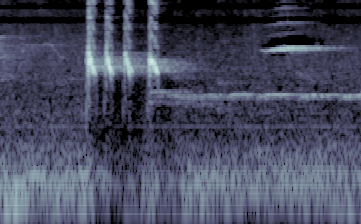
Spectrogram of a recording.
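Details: Four sharp, ringing notes in fast sequence from a greater green leafbird being prepared for a singing contest, followed by a long steady low whistle and a fainter high tone.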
